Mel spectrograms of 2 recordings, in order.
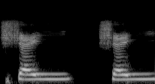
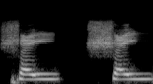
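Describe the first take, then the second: First: The lips stay unrounded and the sound is light. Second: The lips are rounded and the sound is pushed hard. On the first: The speaker calls it right. "இவ்வளவுதான் வரணும்" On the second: The speaker calls it wrong. "வாய குவிச்சு ... இப்படி சொல்லிடுவாங்க"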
